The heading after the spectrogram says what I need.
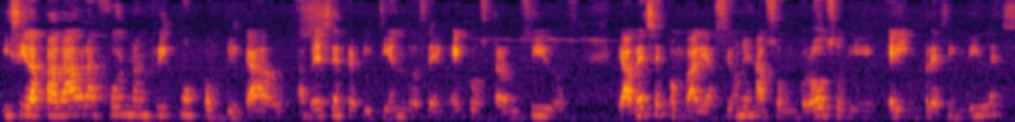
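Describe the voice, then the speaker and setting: An older woman from Puerto Rico reads her own writing aloud as a keynote speaker in a university amphitheater. Her delivery is measured and lyrical, easing back and forth between Spanish and English, with a voice of ordinary pitch for a woman. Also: fairly even intonation, a bit bright, rough recording. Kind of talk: reading aloud from her own memoir-style prose.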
